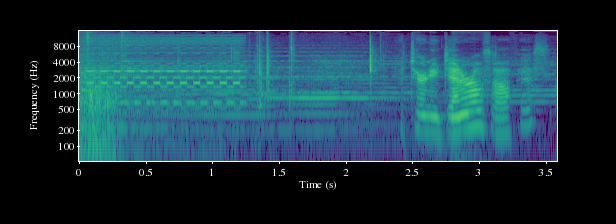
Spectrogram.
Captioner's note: phone ringing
